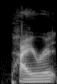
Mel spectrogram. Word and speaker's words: PYRT: about right he announced a project called pyrt pronounced pirate which he insists is not a festival but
